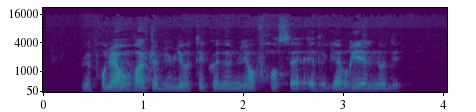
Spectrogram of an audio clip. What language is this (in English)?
French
